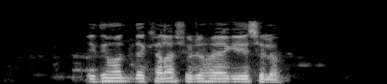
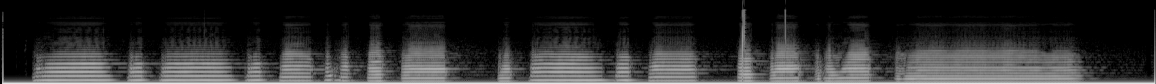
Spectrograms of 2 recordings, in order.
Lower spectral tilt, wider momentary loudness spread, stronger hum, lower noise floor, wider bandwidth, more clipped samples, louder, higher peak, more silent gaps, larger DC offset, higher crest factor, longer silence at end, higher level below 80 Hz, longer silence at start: about the same, -5.5 dB/octave vs -6.5 dB/octave; about the same, 8 LU vs 8 LU; neither; first, -74 dBFS vs -54 dBFS; second, 8.2 kHz vs 13.5 kHz; neither; first, -16 LUFS vs -24 LUFS; about the same, -2 dBFS vs 0 dBFS; neither; second, under 0.1% vs 50%; second, 16 dB vs 26 dB; first, 1.05 s vs 0.6 s; second, -54 dBFS vs -44 dBFS; first, 0.75 s vs 0 s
